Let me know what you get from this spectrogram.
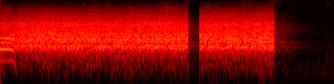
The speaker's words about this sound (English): That literally registered on the Richter scale, that crowd on that play.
